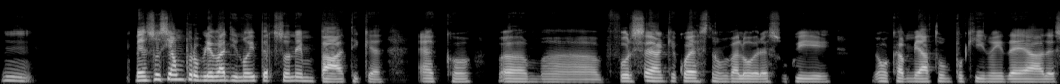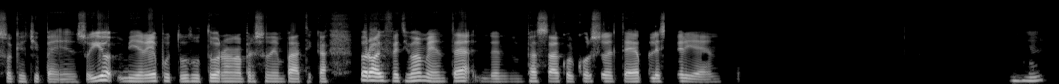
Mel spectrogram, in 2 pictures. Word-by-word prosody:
mh. 180 -4 -6 1.0
Penso 190 +4 +6
sia 230 0 +6
un 225 - +3
problema 190 -4 +6
di 185 -1 -1
noi 180 +1 +2
persone 180 -1 0
empatiche, 130 -5 +1 0.3
ecco. 135 -1 -3 0.2
Ehm, 125 -4 -2
forse 150 +4 +1
anche 155 -1 +3
questo 150 +1 +2
è - - -2
un 135 -1 -5
valore 130 -1 +1
su 130 0 -8
cui 135 -2 -3 0.4
ho 145 0 -1
cambiato 140 0 +1
un 140 - -8
pochino 135 -1 -6
idea 130 -1 +2
adesso 125 +2 -2
che 135 -1 -9
ci 135 - -8
penso. 120 0 -6
Io 180 +8 +5
mi 145 -1 -2
reputo 155 -1 +1
tuttora 145 0 -1
una 140 -1 -1
persona 140 0 -4
empatica, 135 0 -2 0.3
però 190 -2 +6
effettivamente 160 -2 +1
nel 135 -1 -11
passa 145 0 0
col 140 0 -5
corso 140 +1 -4
del 140 - -3
temp 140 0 0
l' 145 - -1
esperienze. 130 -4 -5 2.7
Mh-mh. 170 +2 -8
140 Hz, 130 wpm, -20 LUFS, 130-155 Hz, 2.7 s, Penso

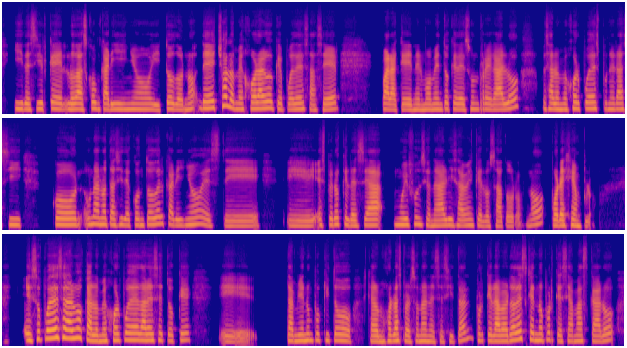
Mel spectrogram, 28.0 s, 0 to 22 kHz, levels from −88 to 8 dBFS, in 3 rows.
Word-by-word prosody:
y 210 -1 -1
decir 200 +1 -1
que 210 -3 0
lo 195 0 0
das 200 -2 +3
con 220 -2 -2
cariño 195 0 -1
y 180 -2 -3
todo, 190 +1 -1
¿no?, 200 +5 -3
de 230 0 +3
hecho, 245 +7 0
a 325 - +5
lo 255 - +2
mejor 215 +1 0
algo 230 +1 +4
que 205 -1 -2
puedes 200 +3 -2
hacer, 190 +3 -1 0.6
para 190 -3 +4
que 190 +2 -2
en 180 - -2
el 185 -1 -2
momento 190 +2 -2
que 205 - -4
des 190 -2 -1
un 205 -1 -3
regalo, 200 +7 0 0.3
pues, 210 - -8
a 205 - +2
lo 200 - +2
mejor 195 +3 -1
puedes 220 -1 -1
poner 205 -1 -5
así 205 +1 -1 0.5
con 215 -1 +2
una 235 +1 +1
nota 225 -1 0
así 215 +1 -3
de: 205 -2 -3
"Con 205 -1 -3
todo 220 +3 0
el 245 - -3
cariño, 215 +1 -2
este, 175 -3 -5 0.4
eh, 180 0 -4
espero 215 +2 -2
que 225 - -3
les 190 -2 -2
sea 200 -1 +2
muy 215 0 +1
funcional 200 -4 -2
y 200 - 0
saben 195 +1 -2
que 190 - -4
los 170 0 -7
adoro", 170 -1 -5
¿no?, 215 +8 -4
por 195 0 +1
ejemplo. 190 -3 0 0.8
Eso 235 +4 +2
puede 295 +4 +8
ser 325 -1 +7
algo 310 +1 +7
que 250 - +2
a - - +7
lo 205 -1 +4
mejor 210 +3 +2
puede 240 0 +4
dar 225 -1 +5
ese 230 +1 +1
toque, 230 +3 -4 0.4
eh, 180 - -6 0.4
también 215 0 +2
un 230 - 0
poquito 225 -3 -1 0.2
que - - -4
a - - +4
lo 190 - +2
mejor 200 +3 0
las 215 0 +4
personas 205 +1 -1
necesitan 190 - -4
porque, 220 -2 -2
la 200 0 +6
verdad 215 +5 +4
es 280 +1 +1
que 250 - +1
no 225 0 +2
porque, 230 -5 -3
sea 195 0 -3
más 205 +1 -1
caro 200 +4 0
205 Hz, 200 wpm, -21 LUFS, 190-220 Hz, 0.8 s, puede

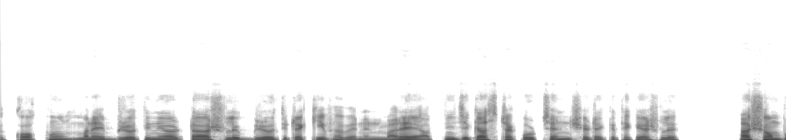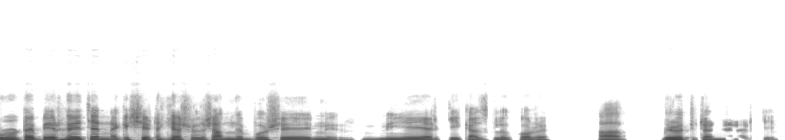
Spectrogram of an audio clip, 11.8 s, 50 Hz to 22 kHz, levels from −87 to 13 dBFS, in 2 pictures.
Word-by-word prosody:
কখন 120 +6 0 0.2
মানে 135 +1 +3
বিরতি 120 +5 0
নেওয়ারটা 160 0 -1
আসলে 165 +2 -1
বিরতিটা 130 +5 +1
কিভাবে 150 - -2
নেন? 95 0 -5
মানে 120 +6 +4 0.2
আপনি 135 - -5
যে - - +2
কাজটা 145 +3 +2
করছেন 145 -3 0
সেটা 145 0 -2
কে 155 - -7
থেকে 155 +1 -3
আসলে 165 +3 -3 0.5
আ - - +8
সম্পূর্ণটা 165 +4 +5
বের 175 0 +5
হয়ে 205 0 +6
যান 205 -3 +4
নাকি 155 +1 -1
সেটাকে 140 0 +1
আসলে 150 0 -2
সামনে 140 -1 +2
বসে 115 +4 0 0.3
নি 130 - -1 0.4
নিয়েই 130 +2 +2
আরকি 120 +1 -6
কাজগুলো 100 +2 -3
করেন? 110 -1 -2 0.4
আ - - 0 0.4
বিরতিটা 135 -4 +3
নেন 105 - -9
আরকি। - - -19
140 Hz, 185 wpm, -23 LUFS, 120-155 Hz, 0.5 s, আ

